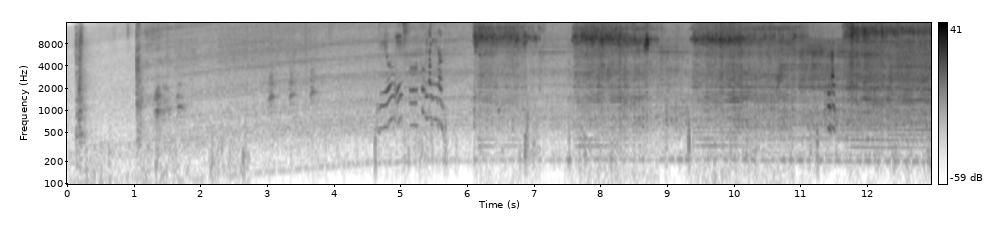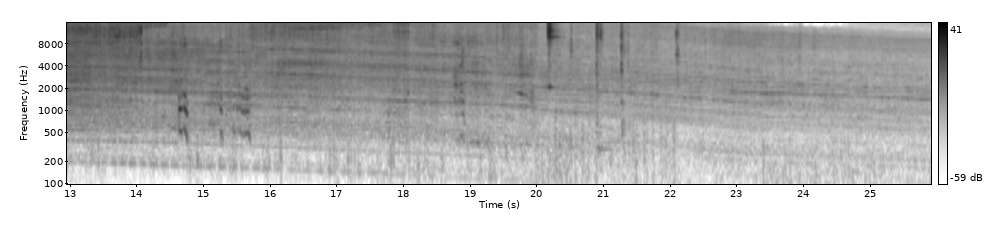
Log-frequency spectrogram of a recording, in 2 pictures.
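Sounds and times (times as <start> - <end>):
machine spindle motor whine: 0.7 - 25.9
squeaks from cutting: 4.6 - 17.1, 18.8 - 21.4.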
